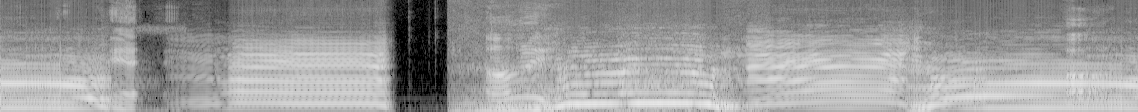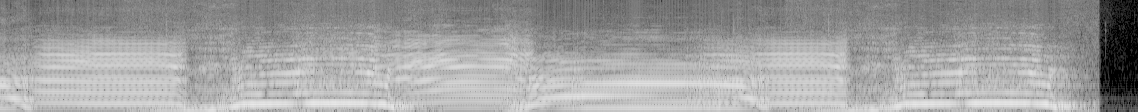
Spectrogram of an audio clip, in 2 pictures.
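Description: Cows moo back and forth in a series of long, loud, rich moos, several bending up and down in pitch. Each call follows another with only brief gaps.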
